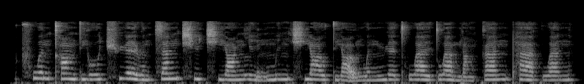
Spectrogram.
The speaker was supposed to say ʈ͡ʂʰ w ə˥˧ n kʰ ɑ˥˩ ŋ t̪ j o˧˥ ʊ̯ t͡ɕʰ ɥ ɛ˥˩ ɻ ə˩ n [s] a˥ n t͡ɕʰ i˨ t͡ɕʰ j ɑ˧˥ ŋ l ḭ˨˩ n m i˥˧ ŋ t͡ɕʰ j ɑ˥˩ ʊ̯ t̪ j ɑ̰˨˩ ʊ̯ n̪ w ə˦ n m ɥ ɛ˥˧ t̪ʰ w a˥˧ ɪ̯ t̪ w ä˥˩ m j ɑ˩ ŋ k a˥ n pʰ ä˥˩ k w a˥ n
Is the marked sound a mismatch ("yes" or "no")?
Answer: yes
